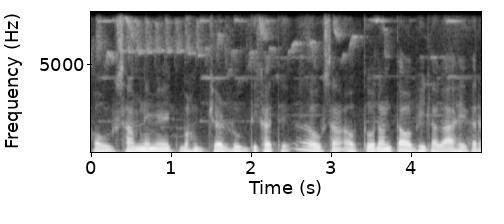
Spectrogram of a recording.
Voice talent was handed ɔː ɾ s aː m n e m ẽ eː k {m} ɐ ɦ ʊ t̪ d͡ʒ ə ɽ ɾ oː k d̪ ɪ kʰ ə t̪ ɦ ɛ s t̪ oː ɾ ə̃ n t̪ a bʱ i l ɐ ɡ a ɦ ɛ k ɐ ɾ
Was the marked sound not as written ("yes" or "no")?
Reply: yes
